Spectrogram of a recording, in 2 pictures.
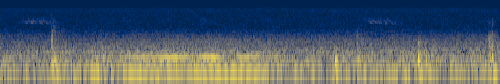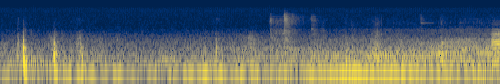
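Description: A car engine's low hum on the street, swelling as it passes around two seconds in and again near the end, with a few short knocks between.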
